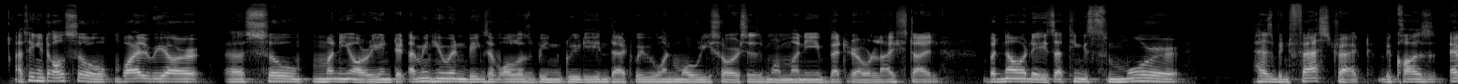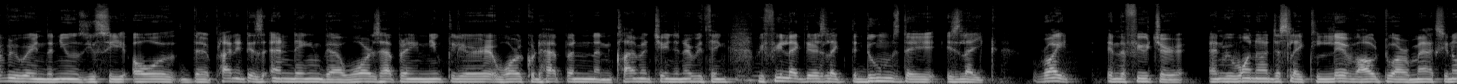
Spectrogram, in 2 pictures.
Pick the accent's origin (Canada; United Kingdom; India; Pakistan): Pakistan; now in Sweden; I come from Pakistan.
